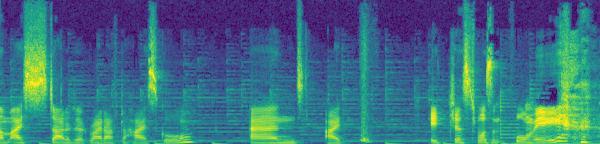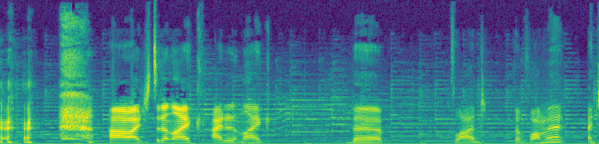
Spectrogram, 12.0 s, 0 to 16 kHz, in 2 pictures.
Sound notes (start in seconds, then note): 5.7 laughs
